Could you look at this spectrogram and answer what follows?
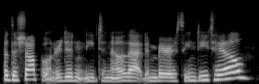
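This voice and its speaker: A woman author reading her own fiction aloud as an expressive audiobook narrator. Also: on the low side, fast talker, dry recording, clean studio sound.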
